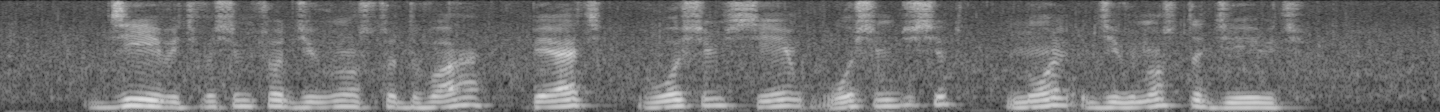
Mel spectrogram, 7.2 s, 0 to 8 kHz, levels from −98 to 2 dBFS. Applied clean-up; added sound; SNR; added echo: none; Stream; 19 dB; none.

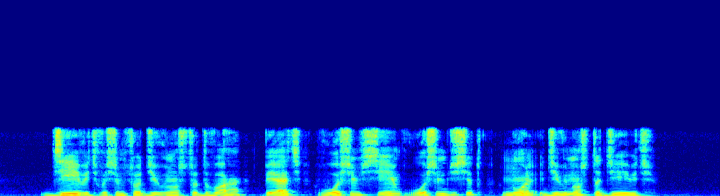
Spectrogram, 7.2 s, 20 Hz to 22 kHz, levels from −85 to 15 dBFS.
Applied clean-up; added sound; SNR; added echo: none; none; none; none.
